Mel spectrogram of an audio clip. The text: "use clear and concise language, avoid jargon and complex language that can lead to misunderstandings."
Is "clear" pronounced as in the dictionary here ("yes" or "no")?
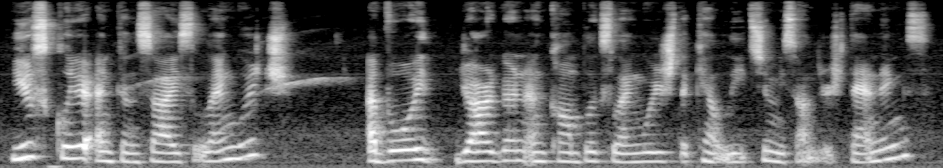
yes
